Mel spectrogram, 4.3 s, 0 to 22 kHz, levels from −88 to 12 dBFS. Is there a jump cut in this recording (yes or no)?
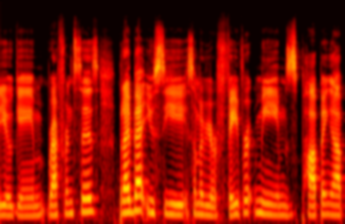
no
